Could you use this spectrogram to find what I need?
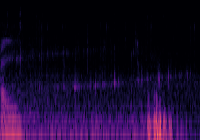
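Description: Hot water pours from a kettle into a flask with a trickling gurgle.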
